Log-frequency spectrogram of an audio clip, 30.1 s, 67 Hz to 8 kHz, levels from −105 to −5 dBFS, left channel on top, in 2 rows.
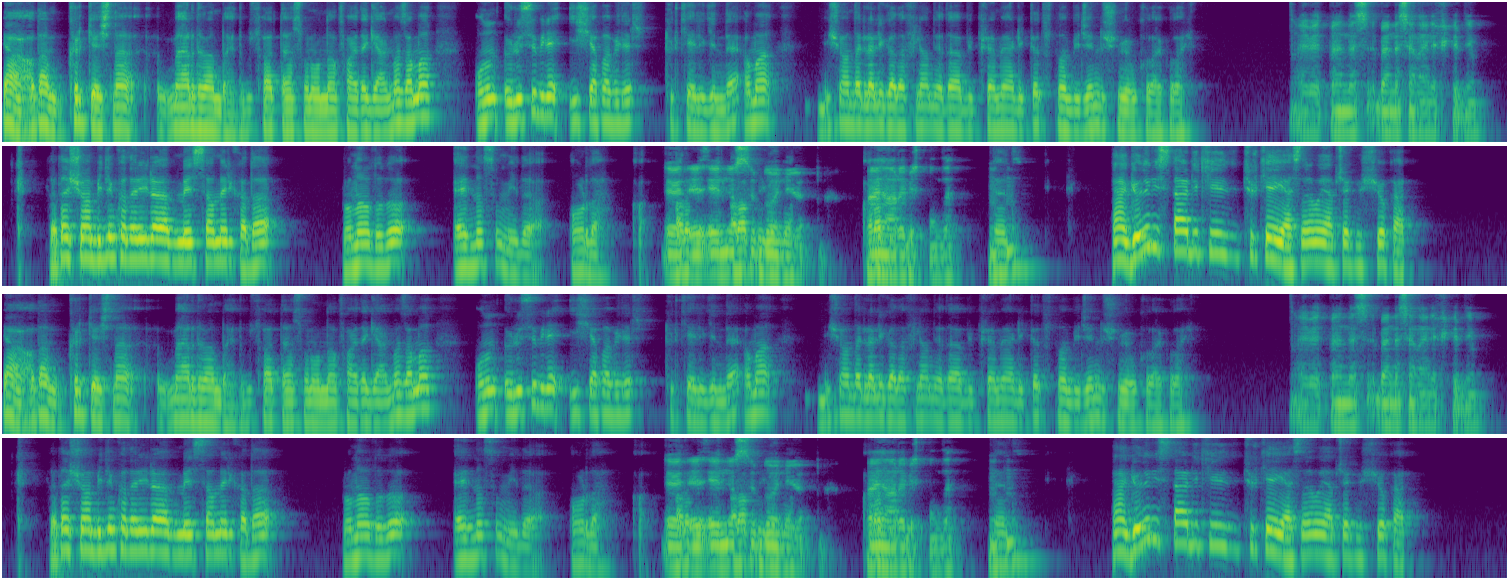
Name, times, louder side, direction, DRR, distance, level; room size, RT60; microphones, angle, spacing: voice 1, 0.0-4.4 4.7-7.7 8.2-11.8 15.5-17.8 18.5-19.1 19.6-20.5 20.7-21.1 21.8-22.0 22.3-23.0 23.7-24.2 25.0-25.1 26.2-29.1, left 4 dB, 80° left, 0.6 m, -25 dB
voice 2, 12.9-14.8 21.6-23.1 23.7-24.6 24.9-25.4, left 3 dB, 25° left, 1.2 m, -29 dB
12.5 x 11.5 x 7.1 m
head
